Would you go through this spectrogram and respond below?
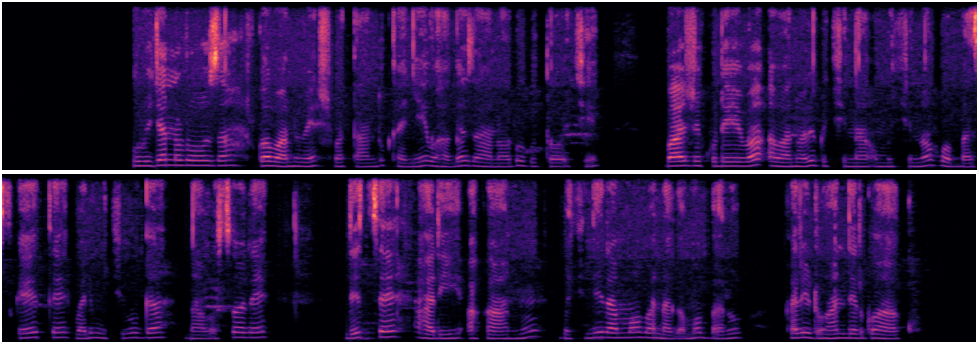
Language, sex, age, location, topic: Kinyarwanda, female, 18-24, Kigali, health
